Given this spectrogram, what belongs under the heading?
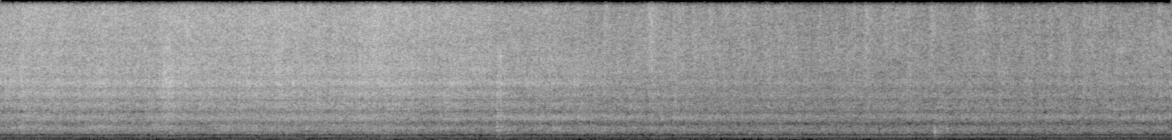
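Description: Green chili paste sizzles steadily in a pan with a soft, continuous frying hiss and faint scraping from stirring, close and alone with no voices.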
